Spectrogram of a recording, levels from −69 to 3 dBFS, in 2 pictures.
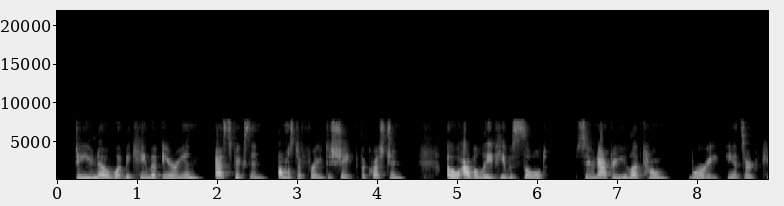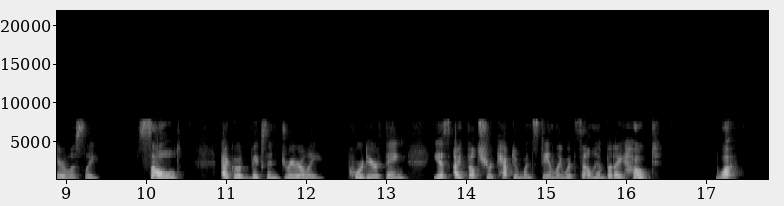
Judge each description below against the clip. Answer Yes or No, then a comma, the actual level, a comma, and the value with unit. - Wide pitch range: No, average, 2.8 semitones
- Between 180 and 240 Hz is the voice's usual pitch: Yes, medium, 185 Hz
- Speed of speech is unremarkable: Yes, average, 170 wpm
